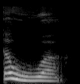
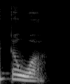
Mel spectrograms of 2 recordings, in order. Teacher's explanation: Emphasize on waw in order to pronounce it twice. If you say tawa in hurry, then you will end up pronouncing one waw.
